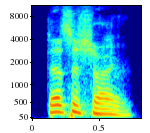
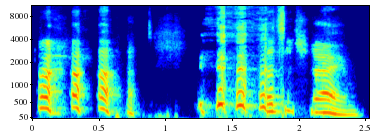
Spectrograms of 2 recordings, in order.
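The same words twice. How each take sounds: First: Said in the usual way. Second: Slow laugh through the words; laughing it out slowly. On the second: Real, not acted. Laughing at chalky cookie.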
